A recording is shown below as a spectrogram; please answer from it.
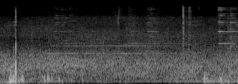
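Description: Outdoor background noise: a steady hiss with a faint low hum and one soft knock just after the start.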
